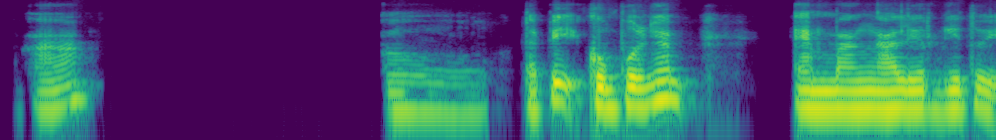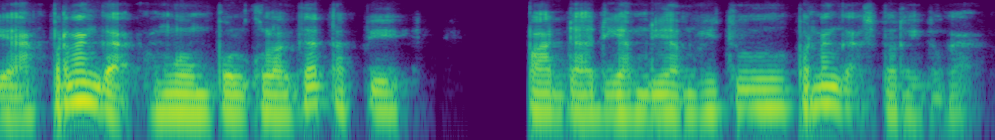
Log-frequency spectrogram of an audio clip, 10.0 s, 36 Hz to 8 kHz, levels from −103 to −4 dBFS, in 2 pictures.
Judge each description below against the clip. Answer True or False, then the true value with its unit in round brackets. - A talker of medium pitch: False (115 Hz)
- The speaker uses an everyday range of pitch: True (3.1 semitones)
